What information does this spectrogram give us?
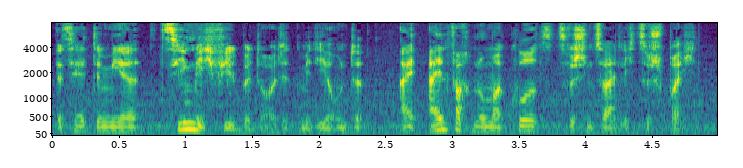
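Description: An actor playing a middle-aged, wounded and jealous husband in an improvised German radio comedy drama, reproachful, agitated and interrogating. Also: male voice, fairly low pitch, expressive, a little fast, background noise, natural voice. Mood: hurt, reproachful. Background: music in a car.

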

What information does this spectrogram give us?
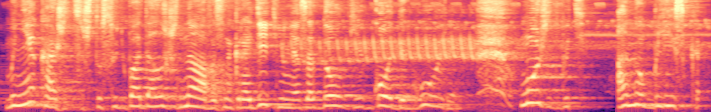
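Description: An actress playing a genteel, calculating widowed sister, ingratiating and measured, in a classic radio drama. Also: female voice, fairly high pitch, darkish tone, close to an everyday voice. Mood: plaintive. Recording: reverberant hall, faint music behind.

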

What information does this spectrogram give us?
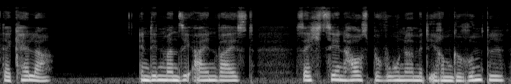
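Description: A woman's voice: mid-range voice, flat delivery, moderate pace, mellow, slight background noise, natural voice. A woman narrating a literary radio play as a sober observer of a city at war, in clipped, fragmentary phrases. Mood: sober, reflective.

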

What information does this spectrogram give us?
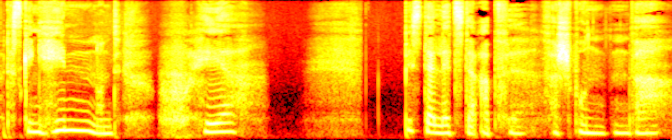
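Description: A woman's voice: on the low side, takes it slowly, dark tone, husky. A woman reading literary prose and poetry as a scripted narration. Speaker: reader. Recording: music playing behind the voice. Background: music.

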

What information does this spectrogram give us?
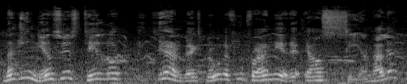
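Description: An actor playing a brash, blunt press photographer in a comic audio drama, excitable and grumbling. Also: male voice, sits high, over music, a crowd in the background. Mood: excited, indignant. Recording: noisy outdoor harbour ambience.

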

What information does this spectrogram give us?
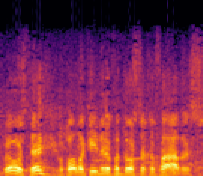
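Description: An actor with a Netherlands Dutch accent playing a chummy, cheeky, wily backstreet barkeeper in a radio drama, talking in colloquial banter. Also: male voice, fairly high pitch, fast, crowd noise, close to an everyday voice.

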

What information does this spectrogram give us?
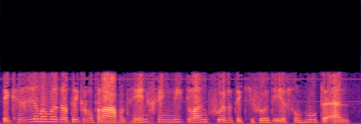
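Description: Man playing a calm, evasive husband, phone-like sound. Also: high voice, fairly quick. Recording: thin, phone-like band-limited sound.

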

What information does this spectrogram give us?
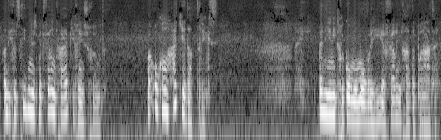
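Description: An actor playing an earnest, devoted young student in love in a Dutch radio play, speaking gently and haltingly. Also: male voice, fairly high pitch, animated, husky, dull audio. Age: young adult. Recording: old radio recording with faint noise.

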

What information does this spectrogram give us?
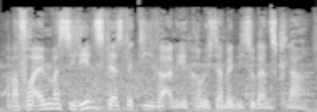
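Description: A man's voice: medium pitch, expressive, very fast, over music, lightly acted. A man playing a naive, easily indignant welfare recipient in casual, questioning radio play dialogue. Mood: naive, musing.

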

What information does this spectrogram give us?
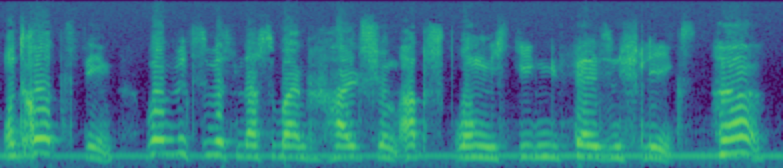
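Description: A woman's voice: on the high side, normal speed, a little hiss or hum, lightly acted, low-quality recording. A woman playing a weary, bossy but protective guardian in an improvised radio play, grumpy and dismissive. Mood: doubtful.

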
